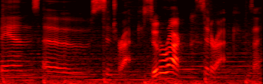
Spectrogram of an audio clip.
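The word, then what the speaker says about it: Cyttorak: strange uh crimson bands of center rack citarach sidorak is that how you say it yep so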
